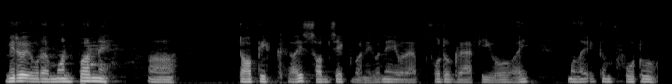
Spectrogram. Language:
Nepali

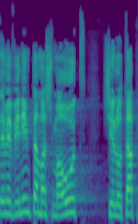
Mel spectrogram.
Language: Hebrew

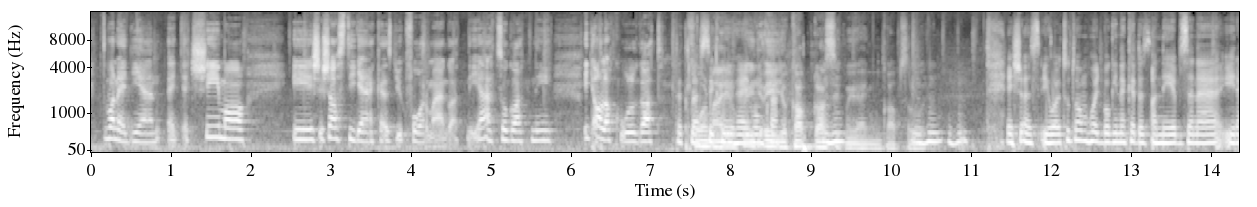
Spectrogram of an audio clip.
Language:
Hungarian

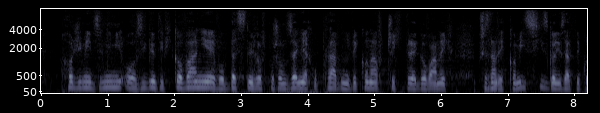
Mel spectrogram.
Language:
Polish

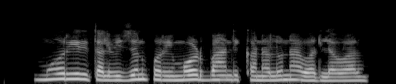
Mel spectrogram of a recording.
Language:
Pashto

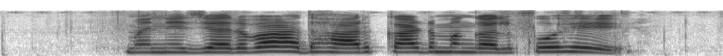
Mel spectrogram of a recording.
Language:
Magahi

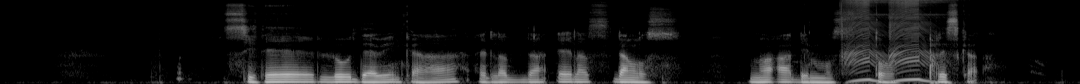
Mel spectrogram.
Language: Somali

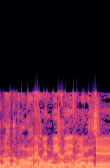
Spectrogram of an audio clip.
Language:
Hebrew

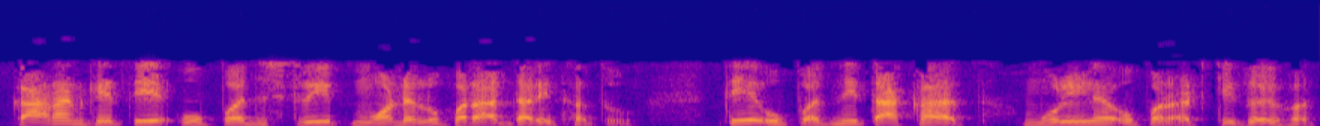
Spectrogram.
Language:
Gujarati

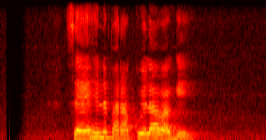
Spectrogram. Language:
Sinhala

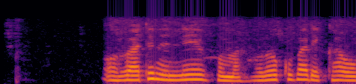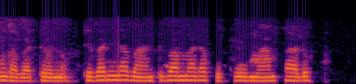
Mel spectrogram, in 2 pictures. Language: Ganda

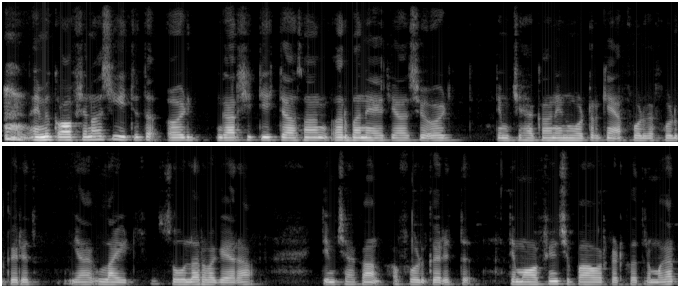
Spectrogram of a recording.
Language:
Kashmiri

